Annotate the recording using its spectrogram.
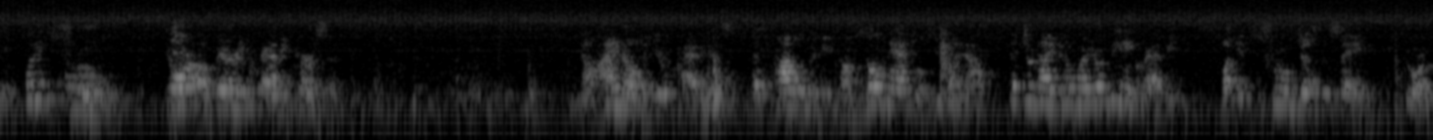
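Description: Young children speak their lines clearly, heard from a distance in a hall.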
